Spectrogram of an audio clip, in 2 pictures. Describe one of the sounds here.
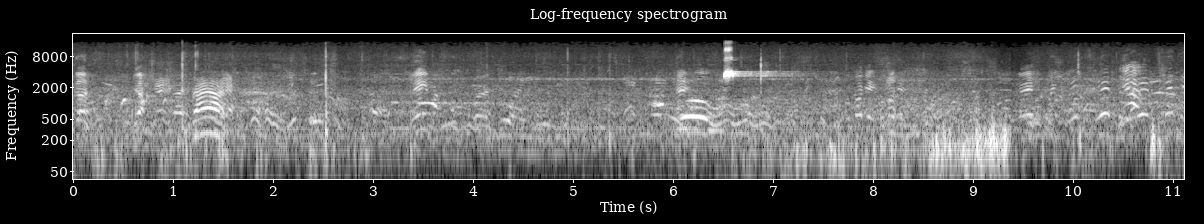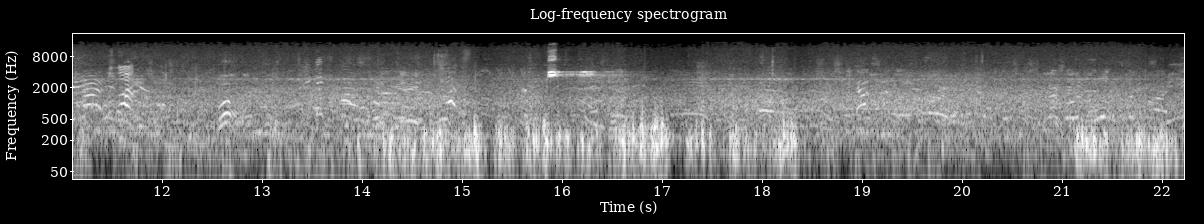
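Young men shout to each other across an open outdoor pitch.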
